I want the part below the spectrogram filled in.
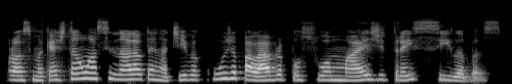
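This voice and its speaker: A woman's voice: mid-range voice, fairly even intonation, normal speed. A woman, teaching an exam-prep lesson and walking through each answer step by step with frequent tag questions.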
